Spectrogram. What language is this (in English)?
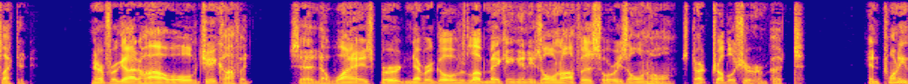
English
